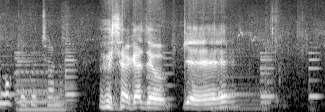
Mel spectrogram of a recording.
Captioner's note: giggles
